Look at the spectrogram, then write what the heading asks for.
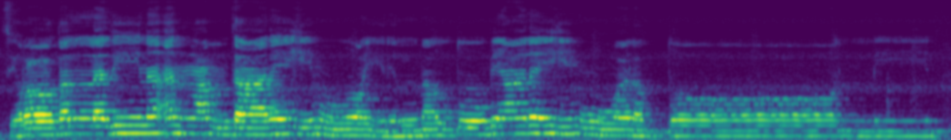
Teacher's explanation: Di riwayat Imam Hamzah itu alaihim nggak ada mim sukun, adanya him itu dipanjangkan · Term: dipanjangkan alaihim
